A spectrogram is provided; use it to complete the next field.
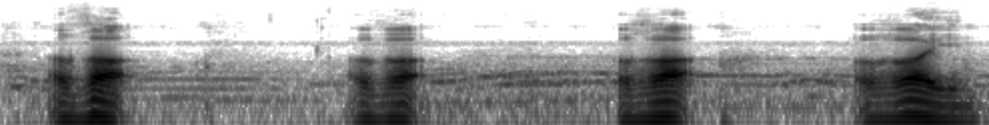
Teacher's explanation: Hanya getaran-getaran kecil yang keluar di dalam ujung tenggorokan.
